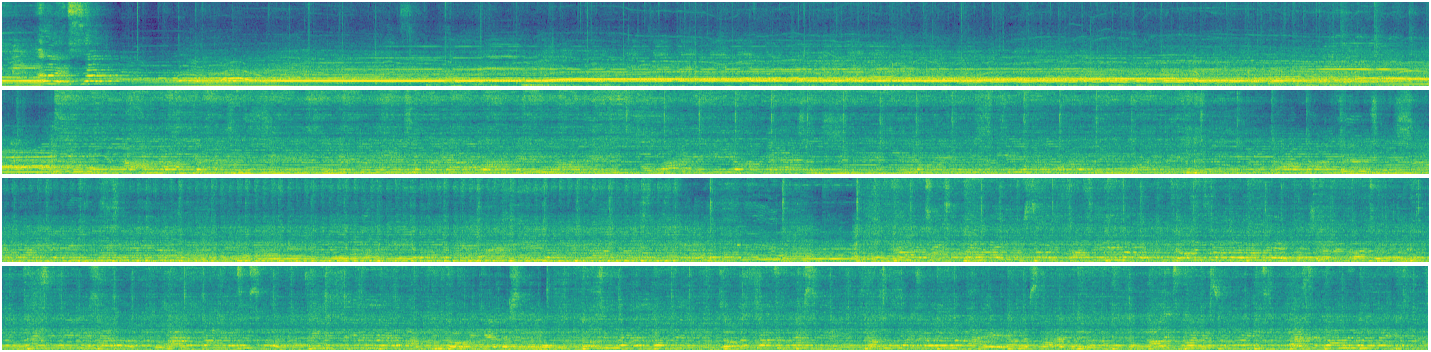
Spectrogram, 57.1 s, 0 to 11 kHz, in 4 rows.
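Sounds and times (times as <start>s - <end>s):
live rock band playing: 0.0s - 57.0s
person singing: 3.4s - 57.0s.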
